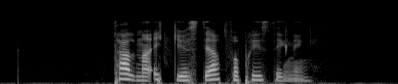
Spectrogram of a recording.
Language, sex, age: Norwegian, female, 25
